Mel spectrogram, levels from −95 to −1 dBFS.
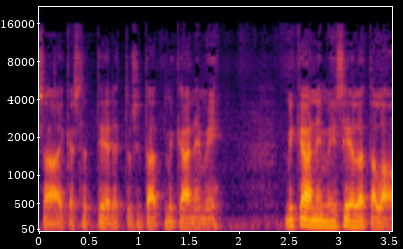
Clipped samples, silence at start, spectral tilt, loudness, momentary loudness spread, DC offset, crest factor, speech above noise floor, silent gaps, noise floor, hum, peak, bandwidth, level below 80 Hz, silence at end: under 0.1%; 0 s; -5.5 dB/octave; -23 LUFS; 13 LU; under 0.1%; 20 dB; 27 dB; none; -49 dBFS; none; -2 dBFS; 16.5 kHz; -50 dBFS; 0 s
